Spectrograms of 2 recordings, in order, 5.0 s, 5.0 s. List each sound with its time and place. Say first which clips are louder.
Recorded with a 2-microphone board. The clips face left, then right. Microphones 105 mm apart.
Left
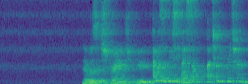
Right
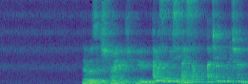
1.6 s a man speaking: even; 80° right, 5 m; by 3.0 s 70° right (ahead or behind), 5 m
3.0 s a woman speaking: right 1 dB; 10° right (ahead or behind), 3.5 m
